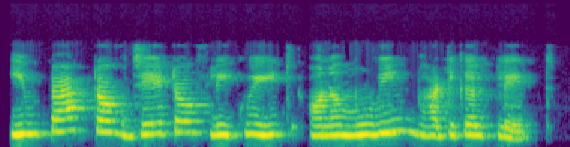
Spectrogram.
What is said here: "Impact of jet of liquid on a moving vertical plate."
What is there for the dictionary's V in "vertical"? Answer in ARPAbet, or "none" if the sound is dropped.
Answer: B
